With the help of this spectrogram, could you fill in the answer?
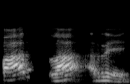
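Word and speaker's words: parlare: যদি আমি আরো একটা উচ্চারণ দেখি, হ্যাঁ, এই যে দেখুন এখানে, আহ এই যে পার্লারের শব্দটা নিচ্ছি, ঠিক আছে, পার্লারের শব্দটা নিয়ে যদি উচ্চারণ করি, এই যে দেখুন, পি আ, পা,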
